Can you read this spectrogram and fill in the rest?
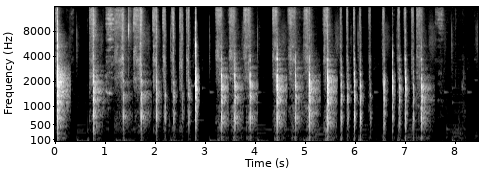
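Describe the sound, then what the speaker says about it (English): A knife chopping eggplant into small dice on a cutting board, crisp rapid bursts of close taps in quick runs separated by short pauses. "Then for the eggplant, I'm gonna cut into kind of small dices."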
